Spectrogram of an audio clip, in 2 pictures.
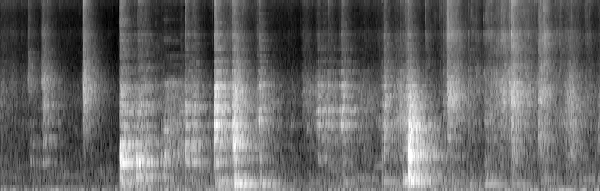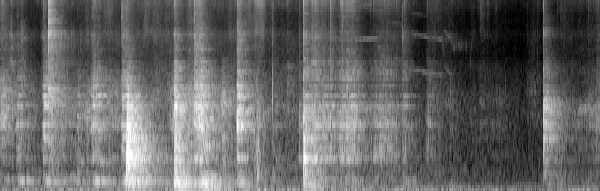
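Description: Hand tools knocking and clinking against a ceramic toilet tank and tile floor while the tank's mounting nut is worked loose: irregular sharp metallic taps, each with a short ring, quieter near the end.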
